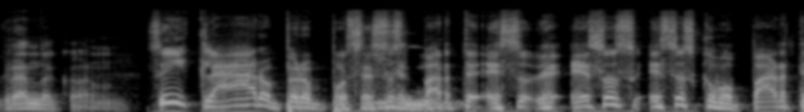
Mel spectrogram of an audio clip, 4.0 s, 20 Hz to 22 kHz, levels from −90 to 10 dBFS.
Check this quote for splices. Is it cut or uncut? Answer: uncut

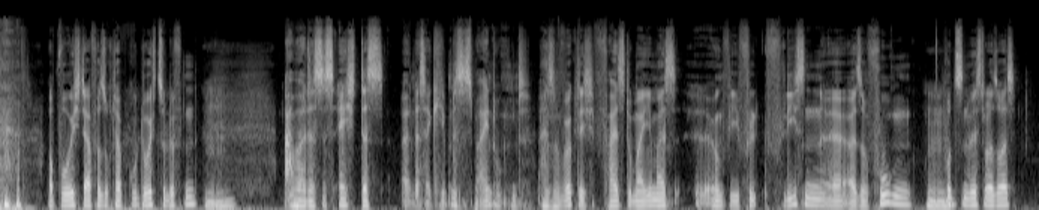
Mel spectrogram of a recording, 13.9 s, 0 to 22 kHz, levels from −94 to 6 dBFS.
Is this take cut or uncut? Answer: uncut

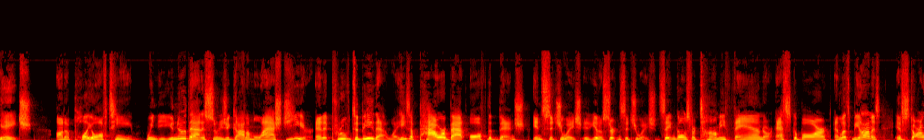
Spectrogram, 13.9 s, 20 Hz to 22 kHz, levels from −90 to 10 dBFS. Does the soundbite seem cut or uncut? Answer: cut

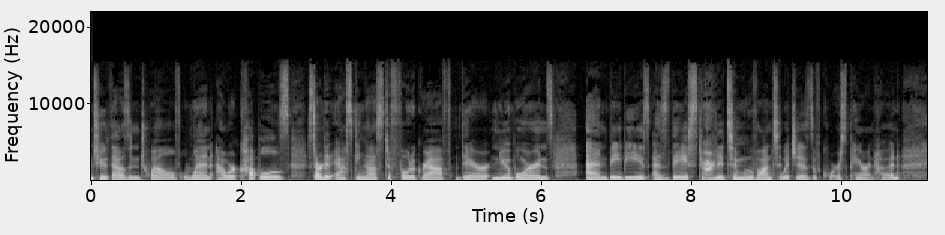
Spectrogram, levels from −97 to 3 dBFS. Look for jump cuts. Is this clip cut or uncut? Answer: cut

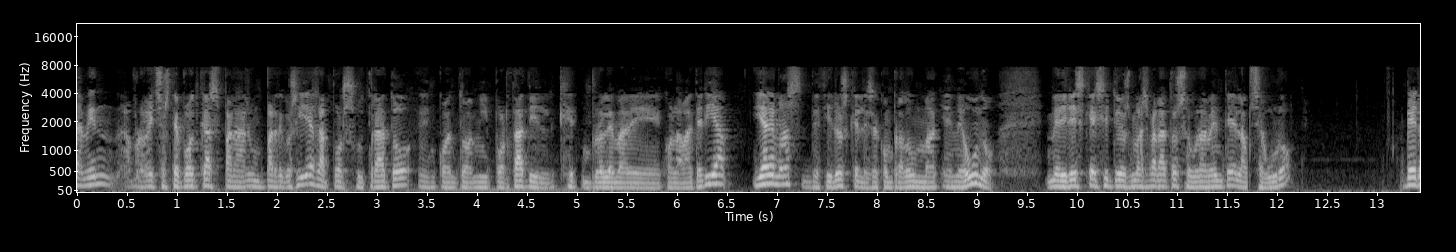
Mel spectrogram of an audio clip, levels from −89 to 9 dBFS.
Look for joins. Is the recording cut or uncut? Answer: cut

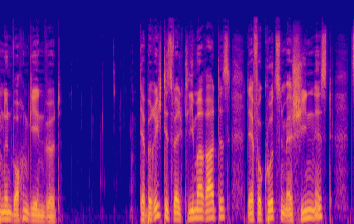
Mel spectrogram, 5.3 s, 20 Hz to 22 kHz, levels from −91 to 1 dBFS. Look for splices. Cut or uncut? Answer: uncut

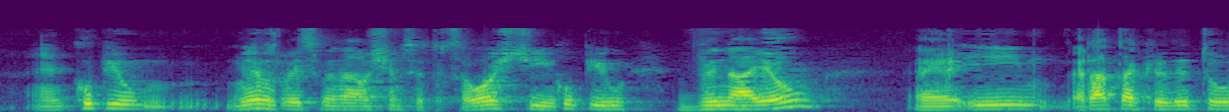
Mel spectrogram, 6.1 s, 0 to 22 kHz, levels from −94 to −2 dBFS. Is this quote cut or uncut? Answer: cut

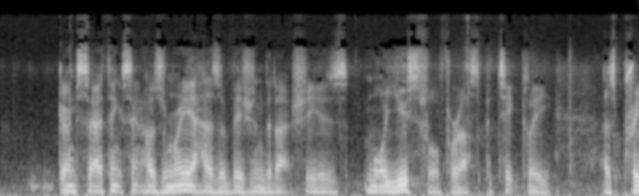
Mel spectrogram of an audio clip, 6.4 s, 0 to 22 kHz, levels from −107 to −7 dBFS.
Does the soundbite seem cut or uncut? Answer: uncut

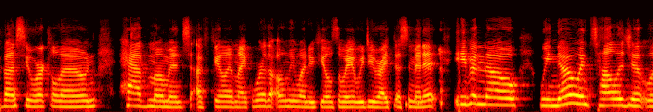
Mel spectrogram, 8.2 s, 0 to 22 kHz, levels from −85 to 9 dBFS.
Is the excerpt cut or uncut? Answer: uncut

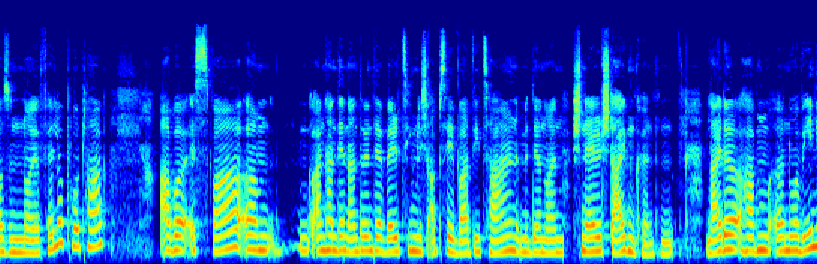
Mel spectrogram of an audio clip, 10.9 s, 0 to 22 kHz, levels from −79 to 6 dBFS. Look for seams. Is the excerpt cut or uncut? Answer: cut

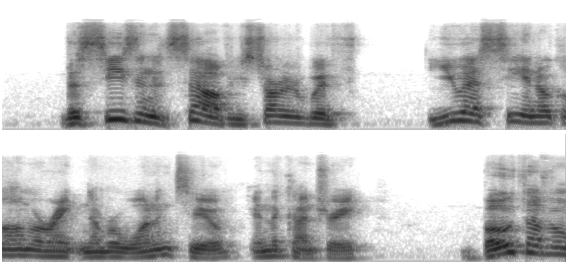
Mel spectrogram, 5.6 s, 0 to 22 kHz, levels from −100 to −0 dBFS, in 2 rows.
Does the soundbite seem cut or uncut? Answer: uncut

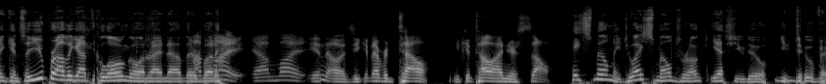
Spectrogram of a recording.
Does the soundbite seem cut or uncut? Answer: cut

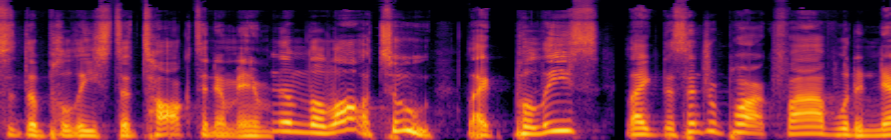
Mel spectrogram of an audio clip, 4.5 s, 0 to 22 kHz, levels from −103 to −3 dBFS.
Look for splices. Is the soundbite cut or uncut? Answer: cut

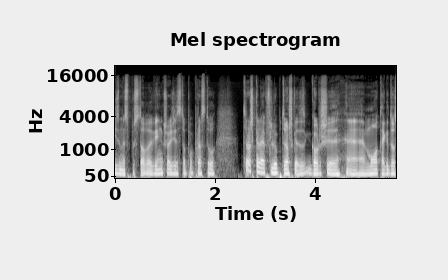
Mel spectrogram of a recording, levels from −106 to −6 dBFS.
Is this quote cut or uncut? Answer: uncut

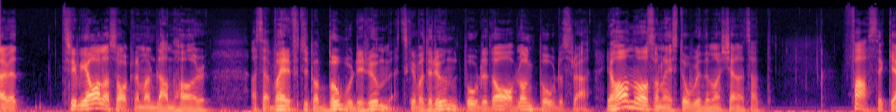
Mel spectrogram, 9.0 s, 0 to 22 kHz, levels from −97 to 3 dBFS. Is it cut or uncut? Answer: cut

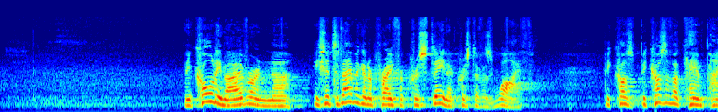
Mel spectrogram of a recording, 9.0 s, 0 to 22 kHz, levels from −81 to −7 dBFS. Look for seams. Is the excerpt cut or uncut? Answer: cut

